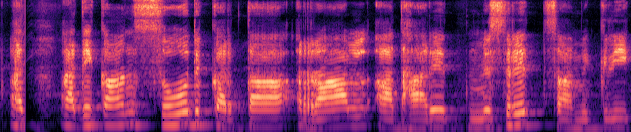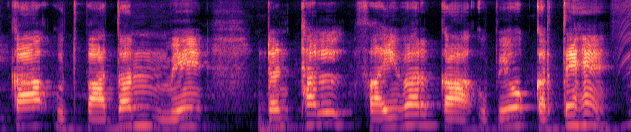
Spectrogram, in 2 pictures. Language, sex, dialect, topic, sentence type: Hindi, male, Marwari Dhudhari, agriculture, statement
